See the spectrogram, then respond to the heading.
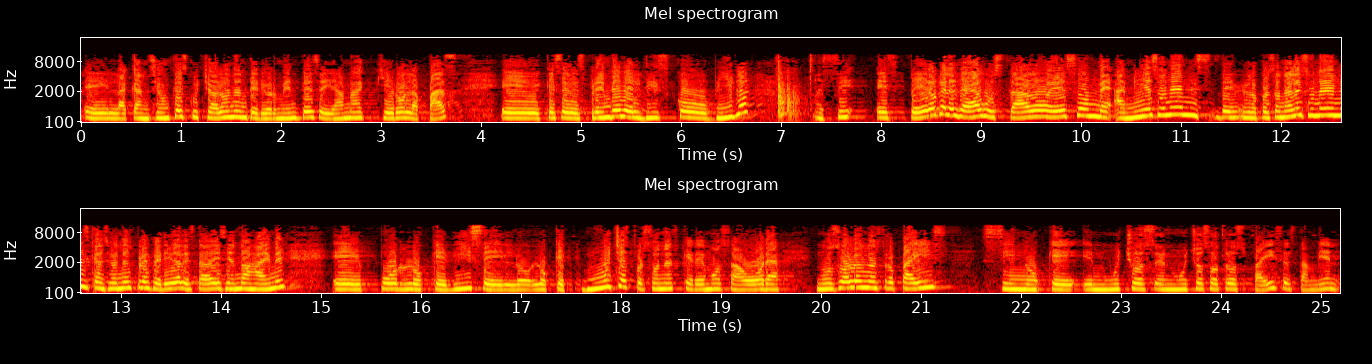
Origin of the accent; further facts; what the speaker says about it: Guatemala; muchos guatemaltecos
